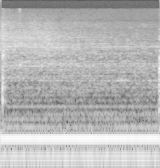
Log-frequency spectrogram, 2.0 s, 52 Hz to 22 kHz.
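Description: Ford F-250 Super Duty pickup idling: a steady low hum.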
